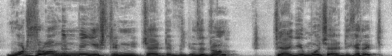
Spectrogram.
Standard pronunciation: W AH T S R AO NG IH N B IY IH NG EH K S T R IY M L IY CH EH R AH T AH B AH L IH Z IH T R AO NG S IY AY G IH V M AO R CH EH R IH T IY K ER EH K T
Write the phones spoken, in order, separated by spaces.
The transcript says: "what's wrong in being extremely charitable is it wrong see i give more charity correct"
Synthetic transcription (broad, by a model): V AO T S R AO NG IH N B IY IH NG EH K S T R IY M N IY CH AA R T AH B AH IH Z IH T R AO NG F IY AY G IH M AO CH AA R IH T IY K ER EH K T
